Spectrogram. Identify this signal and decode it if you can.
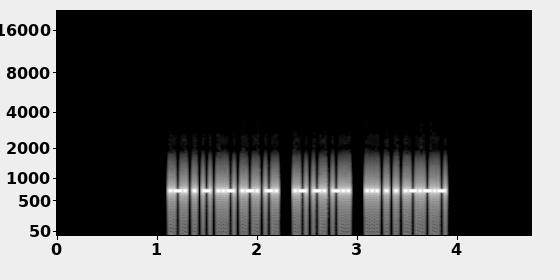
Morse code, heard as a keyed tone, about 50 wpm, 700 Hz. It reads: RETURN AND SEE.
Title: Sentences from Top 800 Words 50wpm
